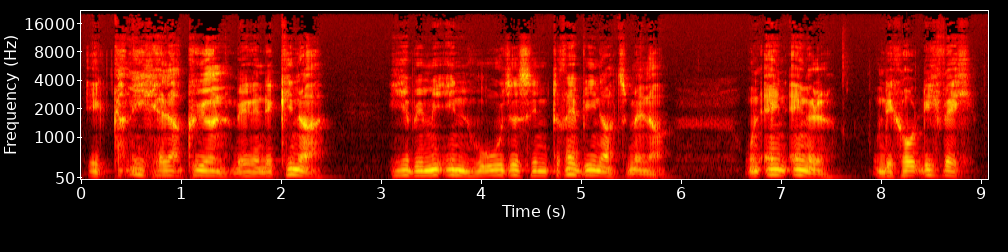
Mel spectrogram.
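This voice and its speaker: A man's voice: fairly low pitch, a little slow, pitched above the performer's own voice. A man voicing a grumpy, stubborn middle-aged householder, in a read-aloud story. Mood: hushed.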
